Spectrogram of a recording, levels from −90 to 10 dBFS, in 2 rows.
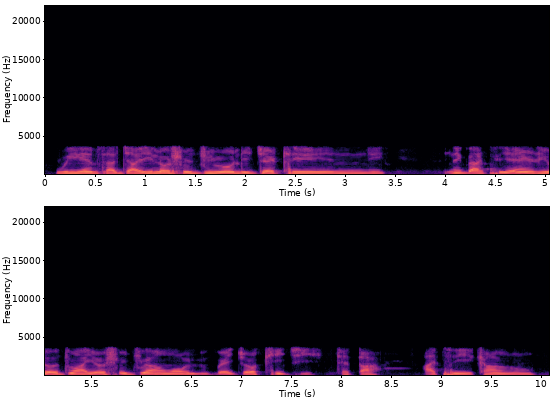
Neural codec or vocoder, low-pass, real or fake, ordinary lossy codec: codec, 16 kHz, 2 kbps, FunCodec, trained on Chinese and English, 25 frames a second; 3.6 kHz; fake; none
